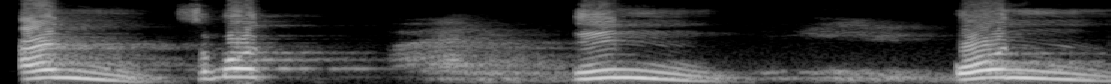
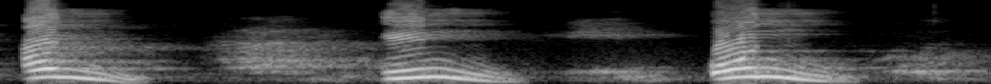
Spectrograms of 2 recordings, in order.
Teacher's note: Hujung lidah tu kena pada gusi. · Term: sebutan nun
